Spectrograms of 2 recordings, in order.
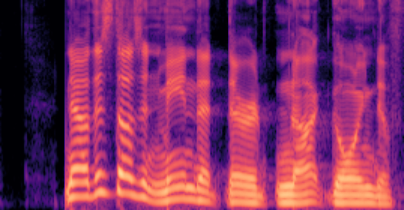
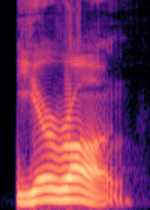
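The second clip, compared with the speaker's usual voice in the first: ordinary talk, nothing marked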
